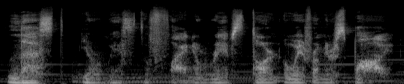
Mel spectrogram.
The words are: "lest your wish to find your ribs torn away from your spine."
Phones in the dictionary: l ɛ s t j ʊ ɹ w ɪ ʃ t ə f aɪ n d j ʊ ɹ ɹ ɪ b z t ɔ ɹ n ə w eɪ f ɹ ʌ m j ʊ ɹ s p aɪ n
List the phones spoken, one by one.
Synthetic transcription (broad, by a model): l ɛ s t j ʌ ɹ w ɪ s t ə f aɪ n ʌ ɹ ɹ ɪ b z t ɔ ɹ n ə w eɪ f ɹ ʌ m j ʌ ɹ s p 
